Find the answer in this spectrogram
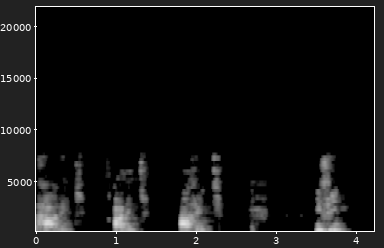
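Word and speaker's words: Arendt: Vou perguntar sobre a Hana Arent. Arrent. Arent ou Arent. Cada um pronuncia de um jeito, mas a pronúncia em alemão, que é a pronúncia nativa do nome dela é Hana Harent.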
